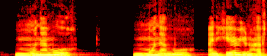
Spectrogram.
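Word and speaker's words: mon amour: Now if you want to call someone my love in French we link words together. So amu starts with a vowel and m ends with n. So you will link the words together. Monamour monu.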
